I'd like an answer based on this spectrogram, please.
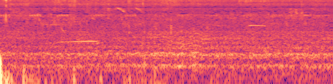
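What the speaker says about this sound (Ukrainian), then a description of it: "ми спробуємо наблизитись ближче до бджілок, показати, як вони тут працюють на маковому полі" Bees work over a poppy field, a faint, steady insect buzz drifting across an open outdoor setting, with a small bump at the very start and no talk.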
